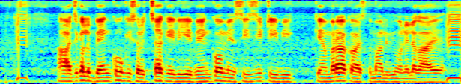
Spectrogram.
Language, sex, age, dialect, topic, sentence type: Hindi, male, 25-30, Kanauji Braj Bhasha, banking, statement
